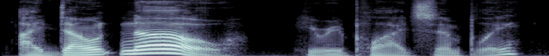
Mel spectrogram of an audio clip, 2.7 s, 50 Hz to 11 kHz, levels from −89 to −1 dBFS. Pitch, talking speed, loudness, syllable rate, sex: 120 Hz, 130 wpm, -15 LUFS, 3.5 syllables/s, male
